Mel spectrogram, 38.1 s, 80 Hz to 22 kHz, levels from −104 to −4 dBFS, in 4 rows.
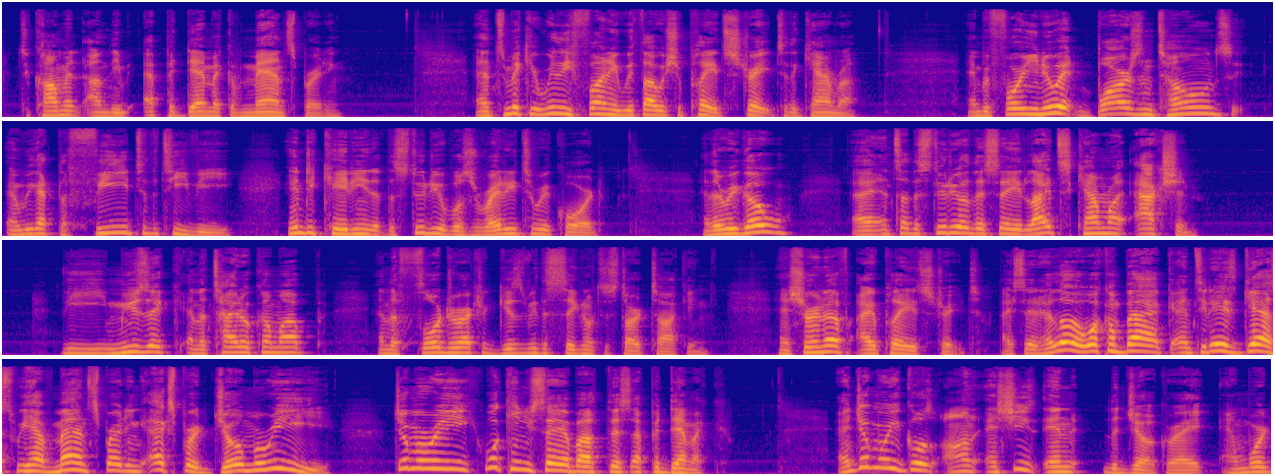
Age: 20-39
